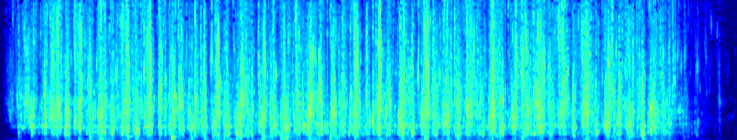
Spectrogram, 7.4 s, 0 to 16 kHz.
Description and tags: Shaking Waterbottle
An 800 ml plastic water bottle with a full top (like a Nalgene) being shaken vigorously with approximately 500 ml of water inside. The sound is fairly high frequency most of the time with several lower sloshing sounds. Recording done by shaking the bottle over a Sony PCM-D50 recorder.
aip09, bottle, plastic, shake, shaking, water, water-bottle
